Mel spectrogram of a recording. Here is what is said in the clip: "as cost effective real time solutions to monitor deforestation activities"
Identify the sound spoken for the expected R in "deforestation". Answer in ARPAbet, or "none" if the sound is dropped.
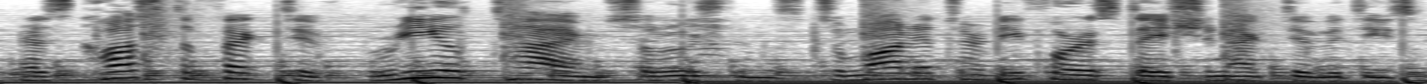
R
